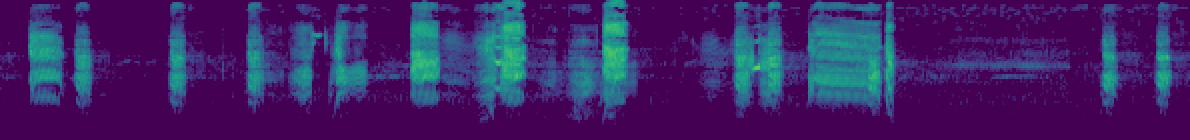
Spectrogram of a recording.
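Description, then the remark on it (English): Harsh, raspy grackle calls repeat in a rapid, irregular series of short bursts, some overlapping, with a few longer grating notes. Loud, with no talking. “Both are omnivorous, eating pretty much anything, and both have abrasive voices, fitting to birds called grackles.”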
